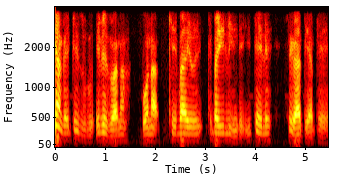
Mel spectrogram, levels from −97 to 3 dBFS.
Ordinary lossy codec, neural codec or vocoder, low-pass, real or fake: none; none; 3.6 kHz; real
